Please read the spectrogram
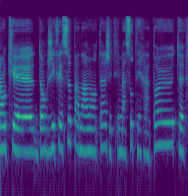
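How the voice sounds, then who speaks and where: Speaking in a Quebec accent, a woman has a medium-pitched voice with a dark, mellow tone and monotone, flat intonation. Her fairly slow delivery sits on a very clean recording with a silent background. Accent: Québécois French. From Quebec, northern. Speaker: entrepreneur and network marketer. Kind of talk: interview. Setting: live video stream. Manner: halting, many repetitions and fillers.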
